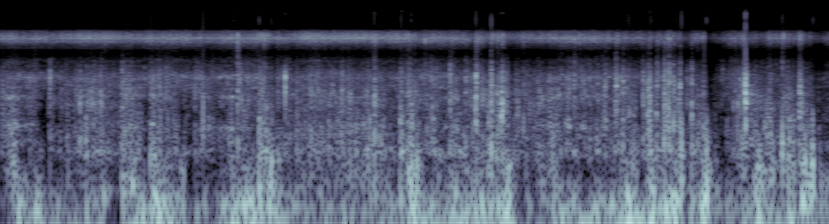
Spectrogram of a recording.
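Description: Mountain bike riding fast down a rough, rocky and rooty dirt trail: tyres crunching over stones and roots, with frequent sharp knocks and rattles from the bike, over a steady low rumble of wind buffeting the microphone.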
